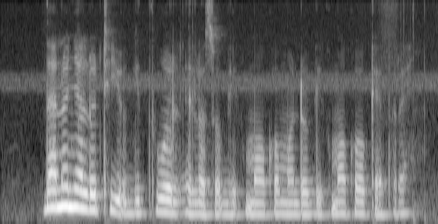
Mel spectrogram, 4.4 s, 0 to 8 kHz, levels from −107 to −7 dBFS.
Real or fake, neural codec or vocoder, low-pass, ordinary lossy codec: real; none; none; none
